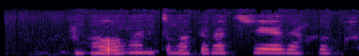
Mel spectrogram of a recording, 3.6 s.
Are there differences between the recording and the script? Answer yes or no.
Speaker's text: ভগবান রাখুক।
yes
